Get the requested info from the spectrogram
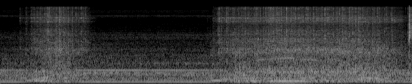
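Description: Straight-stitch sewing machine with its motor humming, a short burst of stitching about half a second in, then stitching steadily from about two seconds in to the end.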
